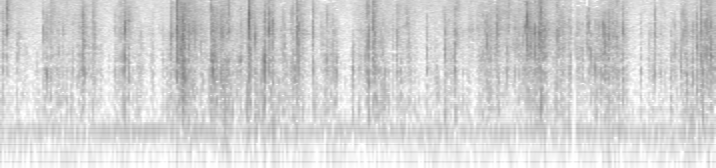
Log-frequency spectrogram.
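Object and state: Plastic bag of glue sticks.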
